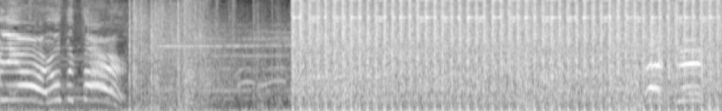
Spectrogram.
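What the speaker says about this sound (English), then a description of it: "Open fire!" Heavy gunfire in the Western video game Red Dead Redemption: after a few seconds of voices and music, a dense, loud barrage of rapid shots and rifle fire starts abruptly and continues to the end, with shouting mixed in.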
